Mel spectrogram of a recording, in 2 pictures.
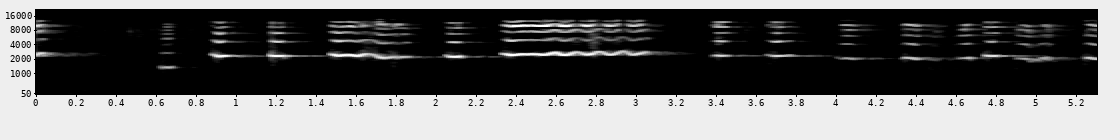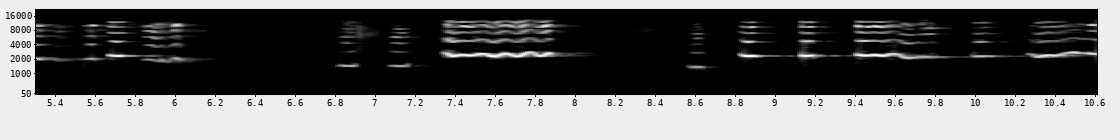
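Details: Cockatiel song of clear whistled notes: short repeated chirps and longer warbling, quavering tones, several falling slurs, a short pause midway, then more quick whistles and a trilled note.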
